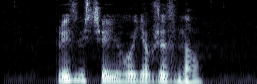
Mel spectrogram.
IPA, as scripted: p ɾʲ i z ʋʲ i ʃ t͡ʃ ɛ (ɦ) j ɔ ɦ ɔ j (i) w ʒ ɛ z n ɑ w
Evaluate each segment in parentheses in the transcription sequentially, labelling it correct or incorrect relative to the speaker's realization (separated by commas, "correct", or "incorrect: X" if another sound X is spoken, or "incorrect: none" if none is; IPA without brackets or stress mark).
incorrect: none, incorrect: a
